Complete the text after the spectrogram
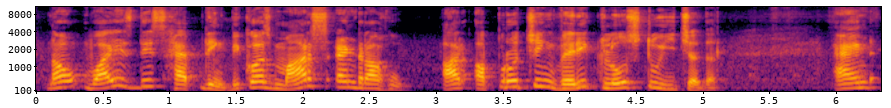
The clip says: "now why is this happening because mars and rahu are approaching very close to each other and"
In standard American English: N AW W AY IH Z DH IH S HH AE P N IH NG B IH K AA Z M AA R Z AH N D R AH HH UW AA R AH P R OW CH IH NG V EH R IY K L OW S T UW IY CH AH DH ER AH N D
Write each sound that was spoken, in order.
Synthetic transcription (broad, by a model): N AW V AY IH Z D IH S HH AE P N IH NG B IH K AA Z M AA R S AH N D R AH HH UW AA R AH P R OW CH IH NG V EH R IY K L OW S T UW IY CH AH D ER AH N D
